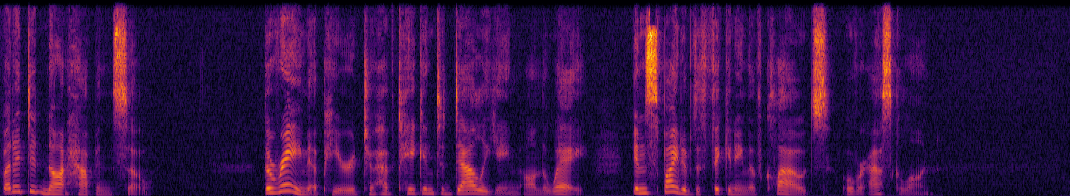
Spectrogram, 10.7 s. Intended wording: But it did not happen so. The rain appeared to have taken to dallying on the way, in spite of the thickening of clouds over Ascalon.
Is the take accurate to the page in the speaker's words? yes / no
yes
